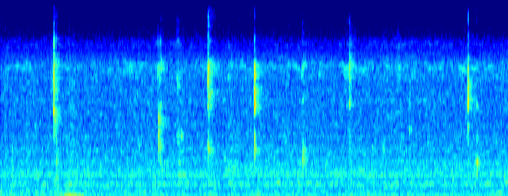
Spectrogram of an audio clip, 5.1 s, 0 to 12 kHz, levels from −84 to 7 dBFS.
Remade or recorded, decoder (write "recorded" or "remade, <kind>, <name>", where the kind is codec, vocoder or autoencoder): recorded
